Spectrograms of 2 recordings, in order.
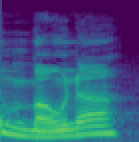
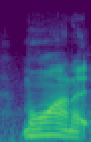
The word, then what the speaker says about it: Moana: Do you guys know Mona?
